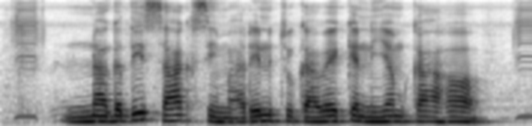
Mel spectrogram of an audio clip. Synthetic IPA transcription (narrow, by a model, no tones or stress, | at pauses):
nəɡd̪isakʰsimaɾint͡ʃukawekenijəmkaɦɔ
